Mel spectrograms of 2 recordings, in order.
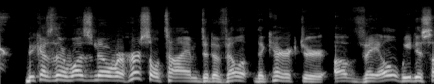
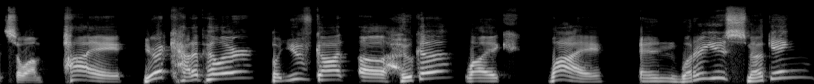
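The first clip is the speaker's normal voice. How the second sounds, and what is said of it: Valley Girl accent. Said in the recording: “he says this part in a Valley Girl accent.”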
